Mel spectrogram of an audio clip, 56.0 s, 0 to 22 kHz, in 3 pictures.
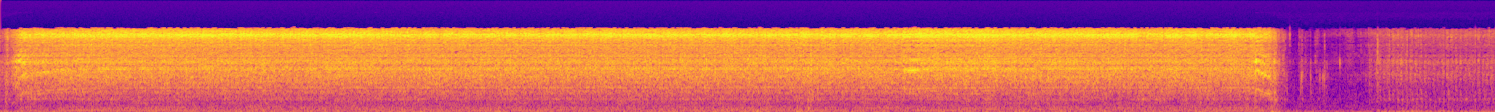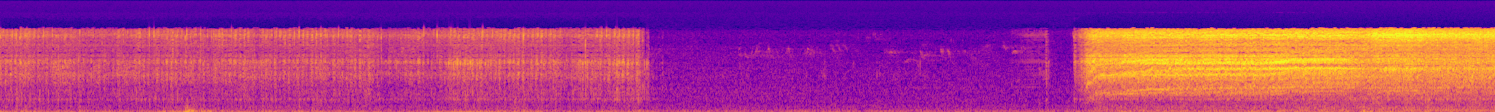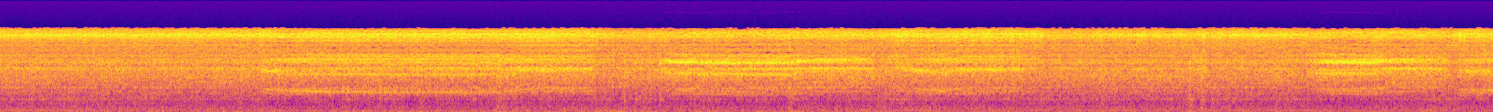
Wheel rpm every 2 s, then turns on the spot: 150, 230, 230, 230, 240, 230, 230, 230, 40, 20, 20, 20, 20, 10, 0, 0, 130, 220, 230, 230, 220, 210, 230, 220, 230, 230, 230, 220.
16-28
